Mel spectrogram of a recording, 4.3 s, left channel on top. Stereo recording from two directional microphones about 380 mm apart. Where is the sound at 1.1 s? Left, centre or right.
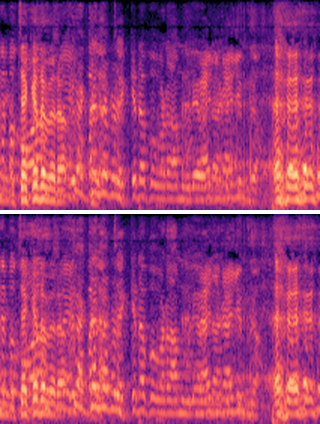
Right.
